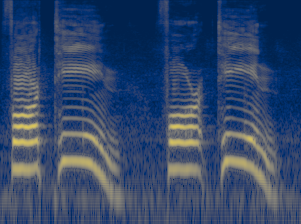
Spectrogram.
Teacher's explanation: When counting or referring to the teen numbers, stress the second syllable teen. Make it longer, louder, and high in pitch. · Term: teen syllable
